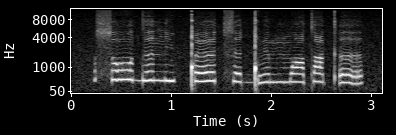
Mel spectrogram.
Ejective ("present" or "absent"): present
